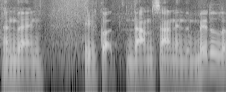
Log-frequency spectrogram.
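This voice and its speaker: A man speaks at a fairly slow pace with a Yorkshire accent. Noticeable background noise runs behind him. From northern England, Yorkshire. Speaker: tour guide. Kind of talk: live virtual tour narration. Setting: outdoors. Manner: halting, many fillers; hushed, quiet.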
